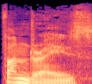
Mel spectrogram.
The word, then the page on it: fundraise: British English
